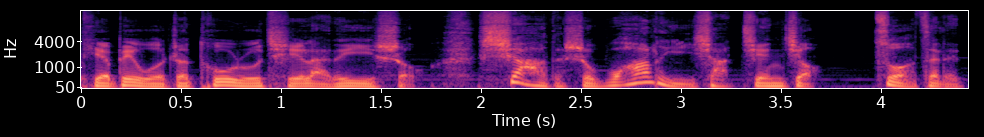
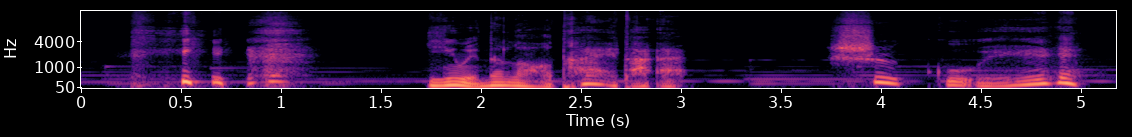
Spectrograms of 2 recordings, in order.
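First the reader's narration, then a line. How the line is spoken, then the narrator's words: Quiet, snickering. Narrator (Chinese): 小声的笑着说道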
